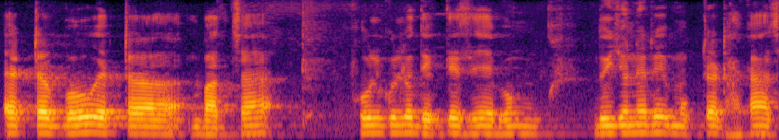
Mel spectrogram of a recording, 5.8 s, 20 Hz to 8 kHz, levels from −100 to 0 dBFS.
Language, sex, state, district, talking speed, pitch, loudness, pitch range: Bengali, male, West Bengal, Alipurduar, 115 wpm, 120 Hz, -19 LUFS, 115-125 Hz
